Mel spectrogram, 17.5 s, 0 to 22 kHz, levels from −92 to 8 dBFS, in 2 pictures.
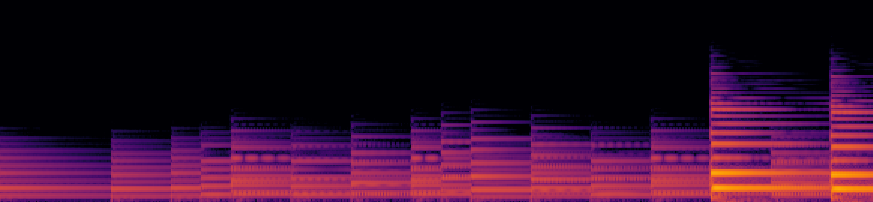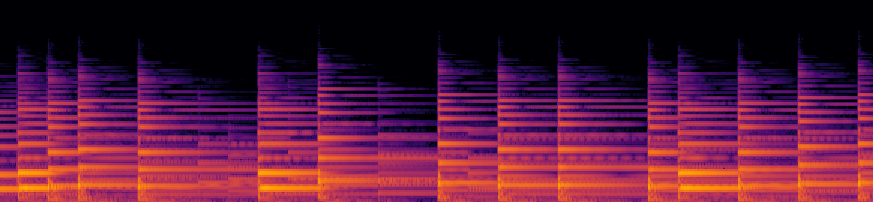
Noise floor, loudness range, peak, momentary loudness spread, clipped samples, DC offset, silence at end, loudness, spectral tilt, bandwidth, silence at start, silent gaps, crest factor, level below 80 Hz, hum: -46 dBFS; 19 LU; -4 dBFS; 23 LU; under 0.1%; under 0.1%; 0 s; -20 LUFS; -8 dB/octave; 6.2 kHz; 0 s; none; 18 dB; -48 dBFS; none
